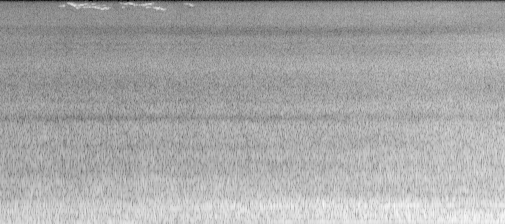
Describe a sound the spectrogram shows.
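A large truck's engine grows louder as it approaches, rumbling deeply.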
